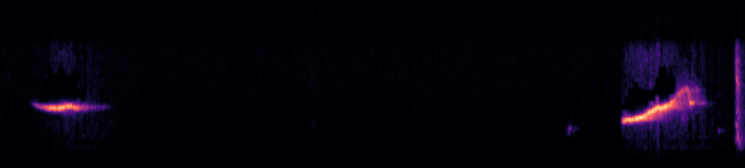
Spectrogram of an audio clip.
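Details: Brown-headed Cowbird song, a brood parasite of Kirtland's warbler nests: a thin, very high whistle, then after a pause a squeaky, rising squeal like an unoiled wheel, ending in a brief click.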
